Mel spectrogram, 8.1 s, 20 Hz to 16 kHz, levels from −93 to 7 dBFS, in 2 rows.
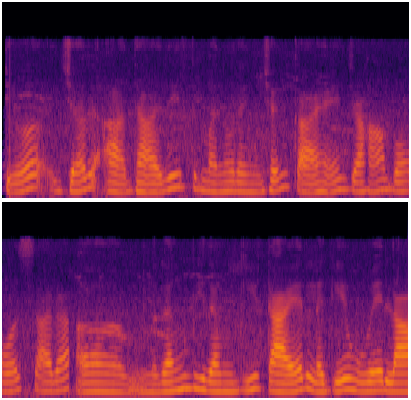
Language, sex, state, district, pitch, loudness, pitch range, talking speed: Hindi, female, Maharashtra, Dhule, 170 Hz, -27 LUFS, 165-185 Hz, 120 wpm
